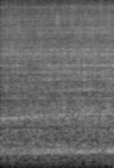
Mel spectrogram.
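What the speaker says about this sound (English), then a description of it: "I'm going to add some hot water" Hot water pours steadily over rice in a container, a close, continuous rushing splash with no talking.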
